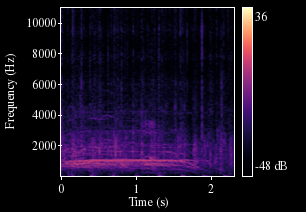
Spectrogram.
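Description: A crowd applauds and cheers steadily for about two seconds, a dense wash of clapping with a sustained whistle-like tone riding over it before the noise begins to thin out.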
